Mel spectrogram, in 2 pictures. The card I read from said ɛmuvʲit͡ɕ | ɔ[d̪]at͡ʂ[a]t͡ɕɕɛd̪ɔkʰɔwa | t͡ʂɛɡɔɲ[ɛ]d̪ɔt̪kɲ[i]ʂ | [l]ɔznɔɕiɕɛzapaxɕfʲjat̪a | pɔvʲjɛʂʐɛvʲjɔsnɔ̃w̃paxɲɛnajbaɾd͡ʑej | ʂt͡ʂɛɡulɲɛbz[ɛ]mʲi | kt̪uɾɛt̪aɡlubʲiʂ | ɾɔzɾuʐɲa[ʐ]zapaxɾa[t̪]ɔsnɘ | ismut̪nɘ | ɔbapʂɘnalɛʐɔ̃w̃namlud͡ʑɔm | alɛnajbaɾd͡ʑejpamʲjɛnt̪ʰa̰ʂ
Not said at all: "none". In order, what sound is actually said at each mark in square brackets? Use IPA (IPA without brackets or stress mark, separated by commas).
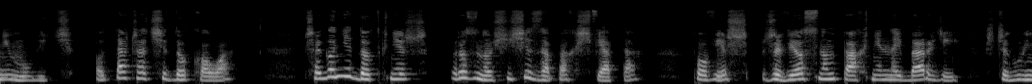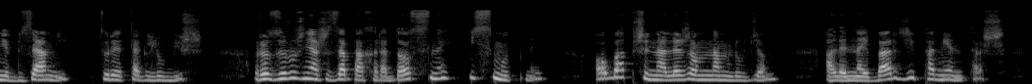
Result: t̪, a, ɛ, ɛ, ɾ, a, ʐ, d̪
